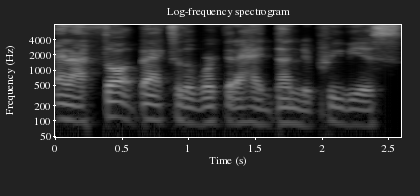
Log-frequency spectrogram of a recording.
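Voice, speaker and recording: Over a very clean recording with a silent background, a man with a very deep, low pitch talks at a fairly quick pace with lively intonation. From US Midwest. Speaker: writer and podcast host. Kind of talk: interview.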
